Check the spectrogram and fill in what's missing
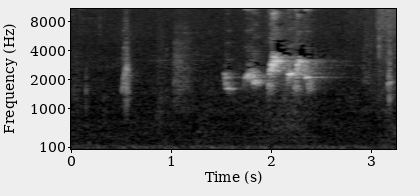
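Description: A red-whiskered bulbul gives a few short, sharp chirps, then a brief bright warbling phrase, fairly faint and close, over a low background hum with no talking.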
